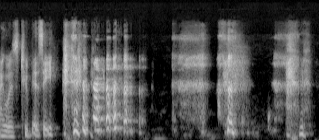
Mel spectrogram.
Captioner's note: laughter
